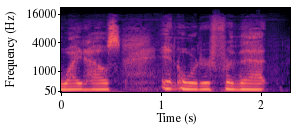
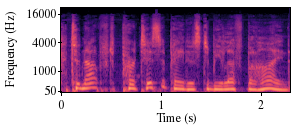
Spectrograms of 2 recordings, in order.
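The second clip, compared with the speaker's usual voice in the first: plain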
